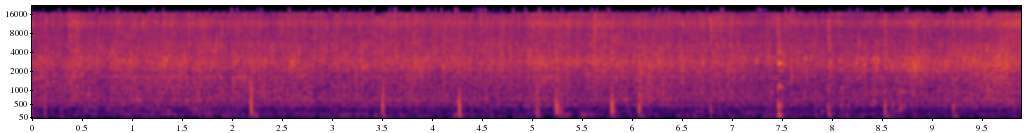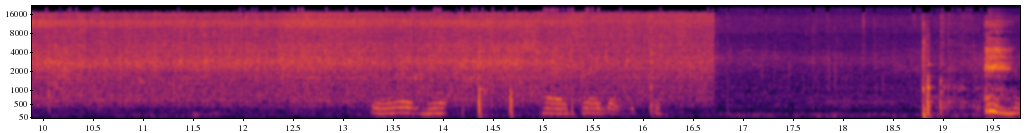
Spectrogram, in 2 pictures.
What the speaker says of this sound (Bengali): মাংসটা ছাকা তেলেই ভাজবো।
